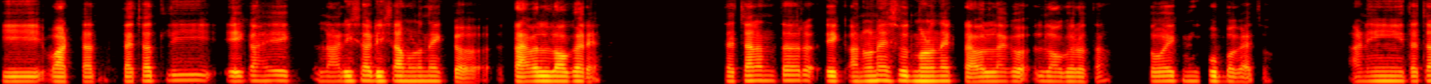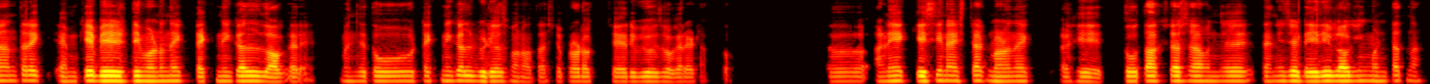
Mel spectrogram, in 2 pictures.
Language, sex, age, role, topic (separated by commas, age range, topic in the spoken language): Marathi, male, 30-34, guest, सामाजिक माध्यमांवरील प्रभावकांचा प्रभाव तुला खऱ्या आयुष्यात कसा दिसतो?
